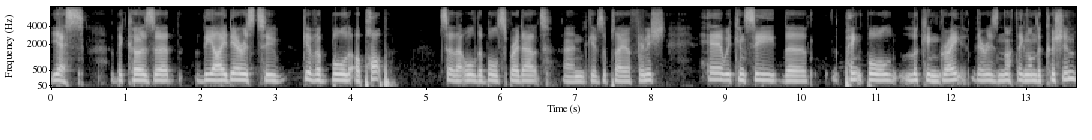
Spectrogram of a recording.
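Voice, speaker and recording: The speaker, with a London accent, goes at a fairly slow pace, with long, frequent pauses. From London, England. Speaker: guest pool commentator. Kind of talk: live commentary.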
